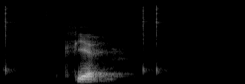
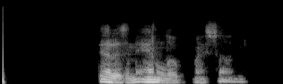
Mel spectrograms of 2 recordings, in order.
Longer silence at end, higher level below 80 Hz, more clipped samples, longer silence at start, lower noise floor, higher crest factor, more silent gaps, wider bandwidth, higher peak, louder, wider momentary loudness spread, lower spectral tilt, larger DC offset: first, 1.3 s vs 0.4 s; second, -88 dBFS vs -48 dBFS; neither; first, 0.75 s vs 0 s; about the same, -85 dBFS vs -85 dBFS; about the same, 22 dB vs 18 dB; neither; first, 16 kHz vs 7.4 kHz; second, -12 dBFS vs -4 dBFS; second, -28 LUFS vs -20 LUFS; first, 23 LU vs 17 LU; second, -5 dB/octave vs -7.5 dB/octave; neither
